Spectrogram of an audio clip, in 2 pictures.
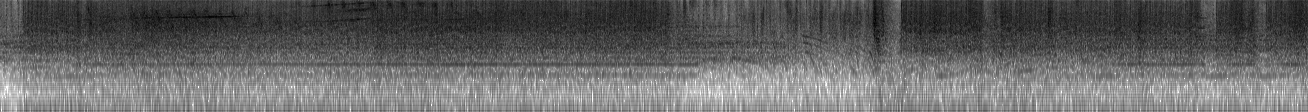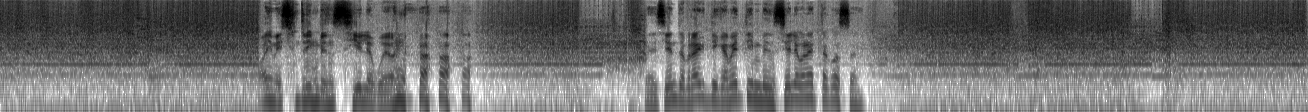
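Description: A heavy machine gun fires in rapid, continuous bursts.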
